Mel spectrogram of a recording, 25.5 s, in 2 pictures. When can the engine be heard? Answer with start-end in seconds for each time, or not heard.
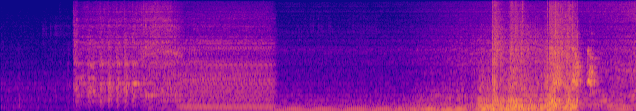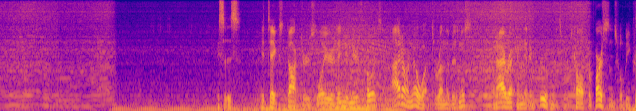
0.0-25.4.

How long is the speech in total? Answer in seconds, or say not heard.
8 s.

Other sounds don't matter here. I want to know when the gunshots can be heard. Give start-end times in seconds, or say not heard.
9.6-11.6.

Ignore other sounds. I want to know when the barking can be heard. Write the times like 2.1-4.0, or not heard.
11.1-12.0.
